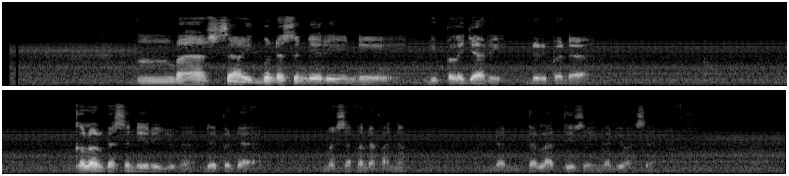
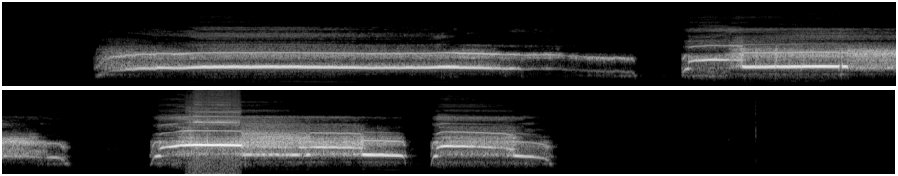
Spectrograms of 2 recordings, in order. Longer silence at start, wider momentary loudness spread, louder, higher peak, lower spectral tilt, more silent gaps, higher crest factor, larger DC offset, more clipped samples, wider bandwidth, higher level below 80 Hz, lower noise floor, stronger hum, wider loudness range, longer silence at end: second, 0.1 s vs 0.95 s; first, 25 LU vs 22 LU; second, -23 LUFS vs -10 LUFS; second, -4 dBFS vs 0 dBFS; first, -3.5 dB/octave vs 3 dB/octave; neither; first, 22 dB vs 14 dB; neither; second, under 0.1% vs 0.1%; second, 11.5 kHz vs 17.5 kHz; about the same, -70 dBFS vs -68 dBFS; second, -48 dBFS vs under -90 dBFS; neither; about the same, 13 LU vs 11 LU; second, 0.25 s vs 3.45 s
